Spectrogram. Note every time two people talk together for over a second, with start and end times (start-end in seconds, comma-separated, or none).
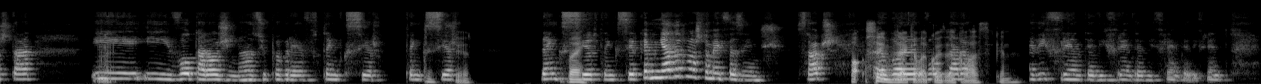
8.5-9.8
